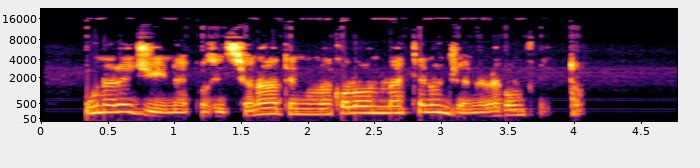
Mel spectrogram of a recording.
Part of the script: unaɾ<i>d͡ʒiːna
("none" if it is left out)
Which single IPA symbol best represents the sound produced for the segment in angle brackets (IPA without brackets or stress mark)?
e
